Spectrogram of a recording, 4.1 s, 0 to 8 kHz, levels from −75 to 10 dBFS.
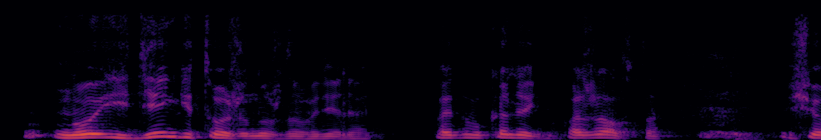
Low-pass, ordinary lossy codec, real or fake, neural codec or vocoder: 7.2 kHz; none; fake; vocoder, 22.05 kHz, 80 mel bands, WaveNeXt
